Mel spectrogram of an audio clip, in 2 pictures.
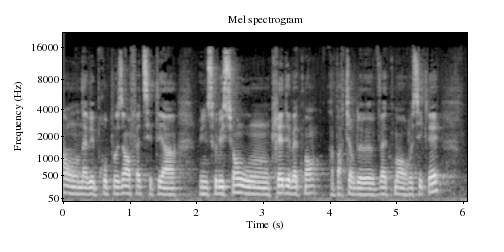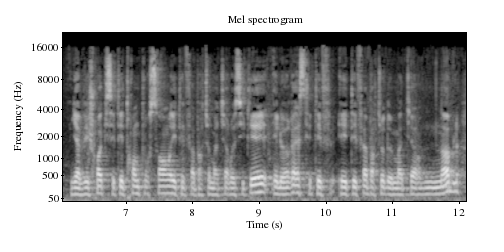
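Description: There is an audible room echo and noticeable background noise. A man with a medium pitch speaks in a monotone, flat way. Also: moderate pace. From Paris suburbs (Seine-Saint-Denis), France. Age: 30s. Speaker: fashion brand founder. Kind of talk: masterclass interview before a live audience. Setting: stage with audience.

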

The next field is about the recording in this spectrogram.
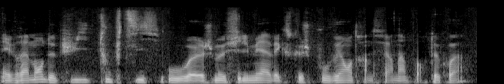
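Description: There is noticeable background noise. A man talks at a moderate pace in a fairly low pitch. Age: 20s. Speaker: assistant store manager and sex-education YouTuber. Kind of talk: personal testimony interview. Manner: hesitant, many fillers and repetitions.

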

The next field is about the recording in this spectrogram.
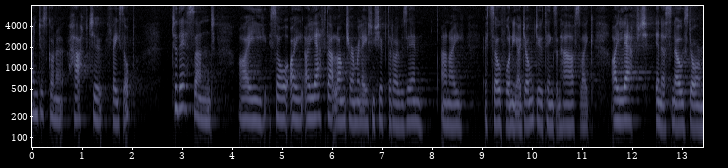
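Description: With an Irish accent, a woman speaks at a fairly slow pace with long, frequent pauses, a fairly low pitch and ordinary pitch variation. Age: 40s. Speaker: podcast guest. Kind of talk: casual interview. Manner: halting.

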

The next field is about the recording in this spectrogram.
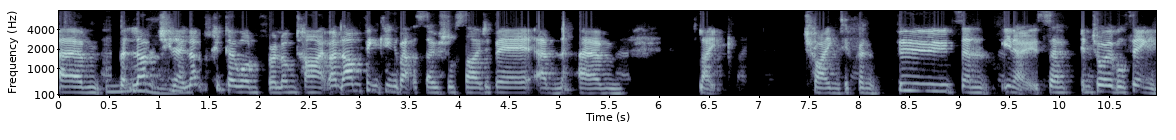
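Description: A woman's voice of medium pitch, bright and sharp in tone, with a London accent. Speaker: influencer and body positivity advocate. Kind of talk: personal interview, candid testimony. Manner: hesitant, many fillers.

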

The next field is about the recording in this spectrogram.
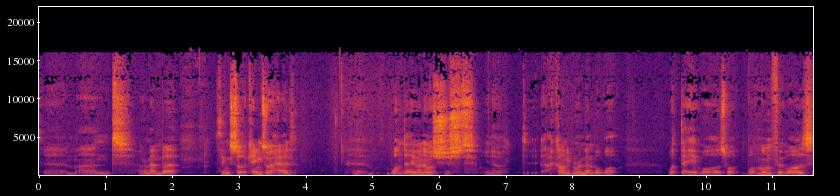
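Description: A man with a Merseyside accent speaks at a fairly slow pace. There is noticeable background noise. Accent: Merseyside (Wirral) English. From northern England, Wirral. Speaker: journalist and mental health campaigner. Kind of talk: interview testimony. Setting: in person at charity office. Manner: hesitant, many fillers.

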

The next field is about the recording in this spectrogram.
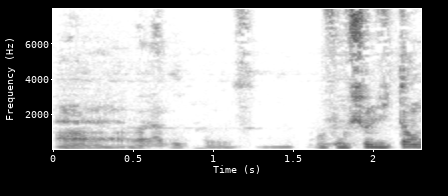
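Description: The man's voice has a dark, mellow tone, somewhat breathy and at a medium pitch. He talks at a moderate pace with a dry, close sound with no echo. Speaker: startup founder and CEO. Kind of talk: interview. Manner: halting; passionate.

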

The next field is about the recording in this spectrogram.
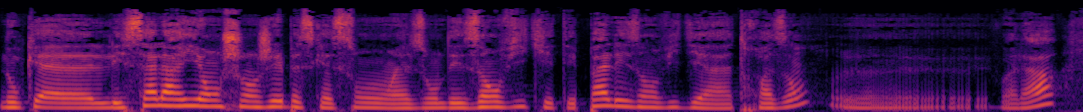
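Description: A woman speaks in a plain, everyday voice, fairly low in pitch with ordinary variation, at a fairly quick pace, on a very clean recording with a silent background and a dry, close sound with no echo. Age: 30s. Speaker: fashion entrepreneur. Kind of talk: interview conversation. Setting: at home.

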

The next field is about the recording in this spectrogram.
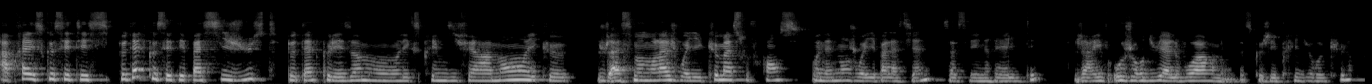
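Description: Keeping a moderate pace, the speaker sounds somewhat breathy. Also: woman, medium pitch for a woman, ordinary pitch variation. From France. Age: 40s. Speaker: woman going through solo fertility treatment. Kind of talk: personal testimony interview.

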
